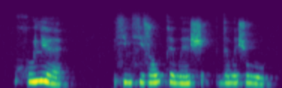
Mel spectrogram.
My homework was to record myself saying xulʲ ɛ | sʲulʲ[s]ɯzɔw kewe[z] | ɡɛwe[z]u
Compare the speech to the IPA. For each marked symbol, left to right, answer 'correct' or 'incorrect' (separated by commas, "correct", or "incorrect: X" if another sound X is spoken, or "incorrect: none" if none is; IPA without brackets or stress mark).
incorrect: sʲ, incorrect: ʃ, incorrect: ʃ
